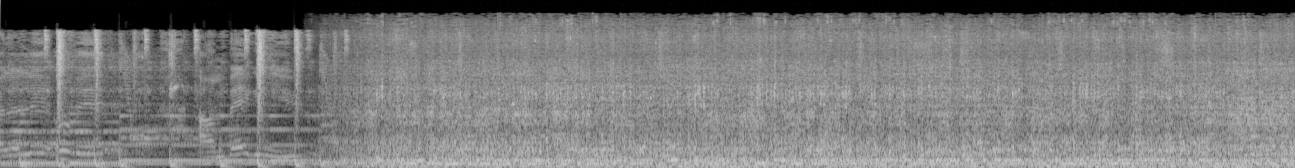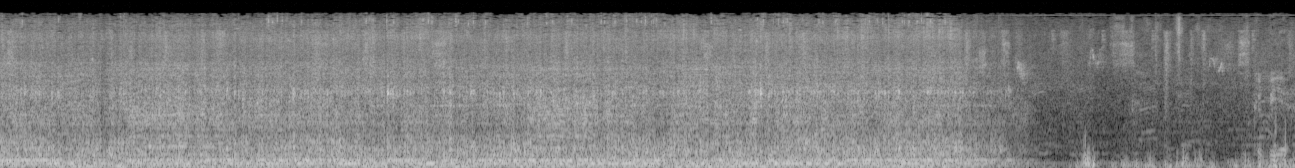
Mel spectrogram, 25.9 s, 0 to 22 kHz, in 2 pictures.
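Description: Background music for the first three seconds, then the engine of a 17-tonne armoured personnel carrier running loudly with a steady low drone, heard from inside the driver's compartment. It drops away about a second before the end.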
